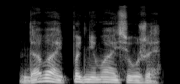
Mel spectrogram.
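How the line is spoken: Chuckled. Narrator (Russian): хмыкнул я

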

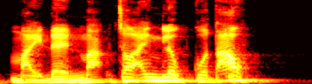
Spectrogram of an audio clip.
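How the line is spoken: Roaring. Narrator (Vietnamese): ông Cương gầm lên

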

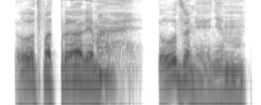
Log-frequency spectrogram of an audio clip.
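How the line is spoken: Farmer muttering. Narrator (Russian): бормотал фермер

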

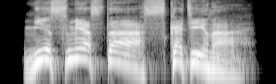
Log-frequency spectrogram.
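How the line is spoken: Yelled. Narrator (Russian): Лу Чжишэнь завопил

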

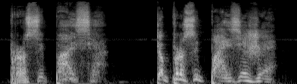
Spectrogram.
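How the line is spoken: Whispering. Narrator (Russian): шептал Лис

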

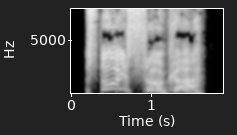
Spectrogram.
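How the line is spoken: Yelling thug. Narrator (Russian): орал бычок

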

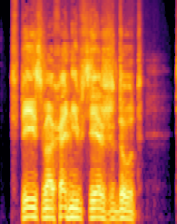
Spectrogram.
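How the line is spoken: Soft laughing. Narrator (Russian): тихо засмеялся Поль

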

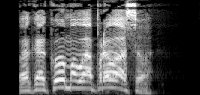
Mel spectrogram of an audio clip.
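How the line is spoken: Hoarse overhead speaker. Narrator (Russian): прохрипел где-то под потолком невидимый динамик

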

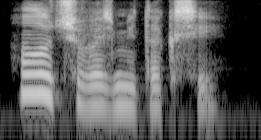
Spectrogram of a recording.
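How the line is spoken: Sighing. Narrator (Russian): вздохнула Шантия

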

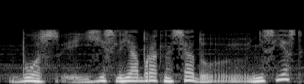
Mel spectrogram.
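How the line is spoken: Fearful babbling. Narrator (Russian): пролепетал Нарк, мечтая оказаться подальше от этого костра

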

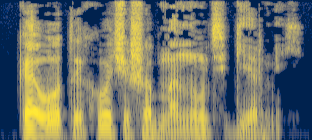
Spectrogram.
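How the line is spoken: Quiet question. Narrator (Russian): тихо спросил Тересий

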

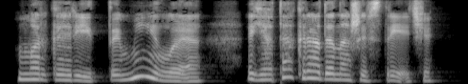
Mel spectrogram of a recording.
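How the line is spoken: Cooing. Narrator (Russian): проворковала леди Мира

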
